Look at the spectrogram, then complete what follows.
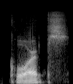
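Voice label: "corpse", American English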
